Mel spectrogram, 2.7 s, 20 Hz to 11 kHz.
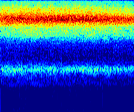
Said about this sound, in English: If you think back to the summer of 2021, perhaps you'll recall that lots of folks in the eastern U.S. were hearing the sounds of cicadas.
